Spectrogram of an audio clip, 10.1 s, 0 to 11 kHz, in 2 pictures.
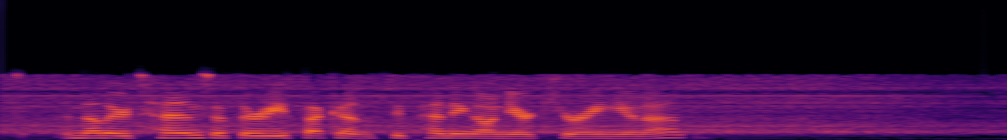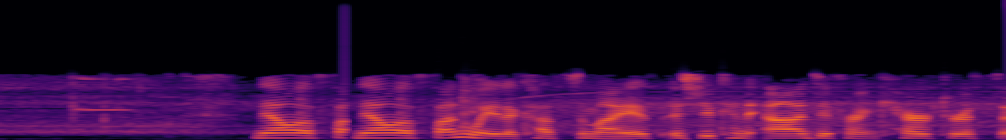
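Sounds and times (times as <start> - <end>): dental curing light whirring: 0.0 - 10.0
short faint beep: 5.4 - 5.8.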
